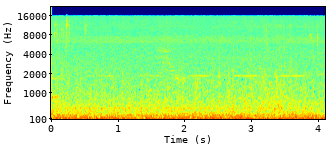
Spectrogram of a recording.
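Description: Steady low rumble of wind buffeting the microphone, with a hooked catfish splashing at the surface beside the boat.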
